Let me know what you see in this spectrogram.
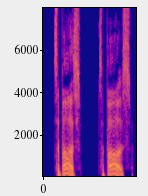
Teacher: So again the U disappears.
